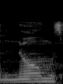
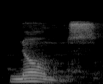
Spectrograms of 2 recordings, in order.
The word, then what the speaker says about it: gnomes: Okay, the difficult words are, number 1, gnomes. There's a silent G here.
